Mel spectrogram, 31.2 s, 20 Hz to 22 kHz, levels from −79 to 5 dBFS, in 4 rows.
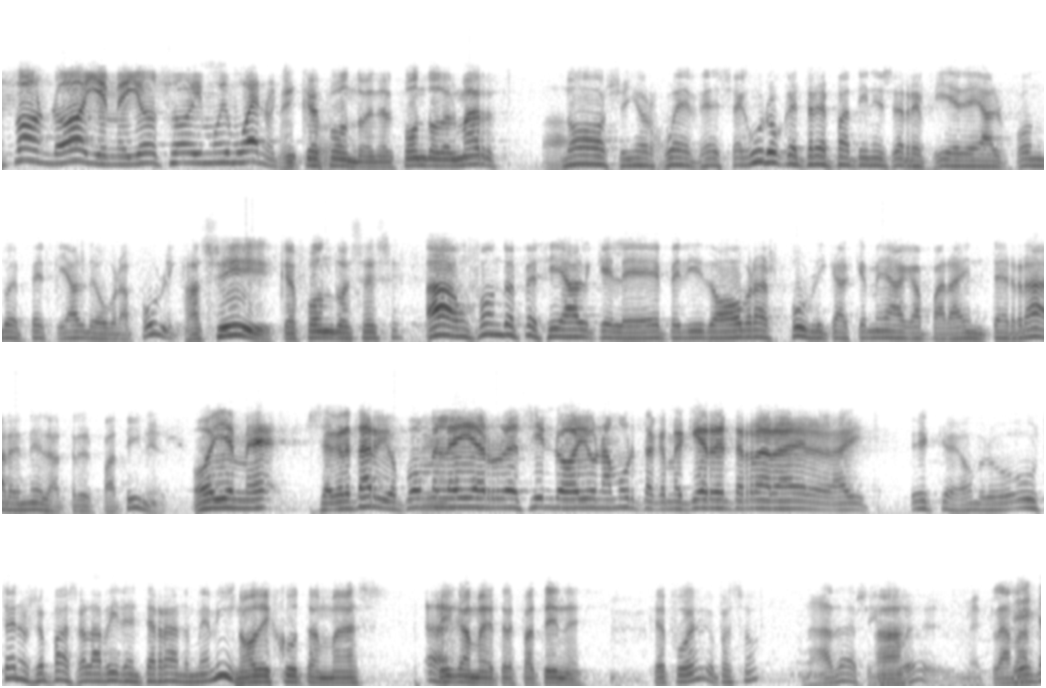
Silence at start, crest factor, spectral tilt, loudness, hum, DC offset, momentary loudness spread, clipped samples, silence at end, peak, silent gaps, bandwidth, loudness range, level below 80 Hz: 0 s; 20 dB; -7 dB/octave; -28 LUFS; none; under 0.1%; 15 LU; under 0.1%; 0 s; -10 dBFS; none; 7.8 kHz; 9 LU; -64 dBFS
